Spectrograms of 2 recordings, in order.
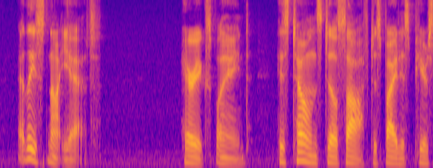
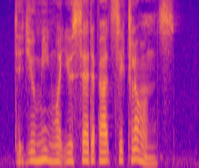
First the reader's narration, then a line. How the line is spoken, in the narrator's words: asked quietly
